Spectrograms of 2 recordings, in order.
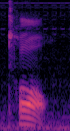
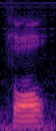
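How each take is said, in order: First: The syllable starts with a plain t sound. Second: The syllable starts with a th sound. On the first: The speaker calls it right. "No, tall" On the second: The speaker calls it wrong. "now you got me saying thal"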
